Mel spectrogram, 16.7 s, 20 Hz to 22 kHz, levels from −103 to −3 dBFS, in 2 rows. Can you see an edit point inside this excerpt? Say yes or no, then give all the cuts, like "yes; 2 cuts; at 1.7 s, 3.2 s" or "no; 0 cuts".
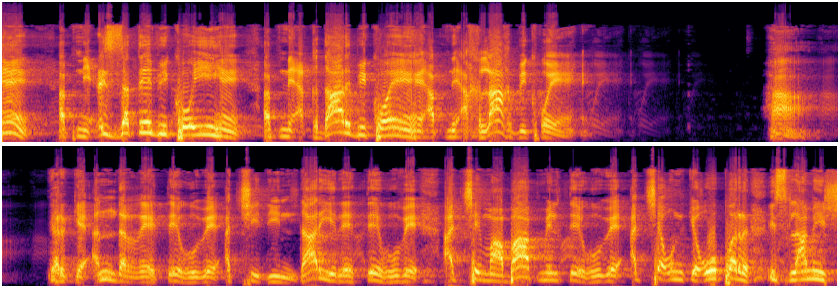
no; 0 cuts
